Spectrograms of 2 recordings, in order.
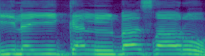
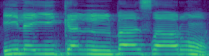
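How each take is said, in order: First: ഇലൈക്കൽ ബസറു stretched slowly; repeated recitation. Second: ഇലൈക്കൽ ബസറു slow with clear "i"; recitation demo. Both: Shown as a demonstration. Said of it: "ഈ എന്നുണ്ട് അവിടെ".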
